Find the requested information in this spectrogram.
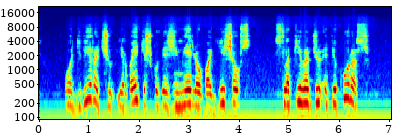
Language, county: Lithuanian, Vilnius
